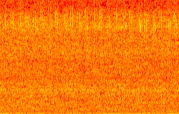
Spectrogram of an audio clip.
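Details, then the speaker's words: Toyota Revo at idle with AC running, after oil was added to a noisy compressor that had run dry of oil: smooth, steady low engine idle with no grinding, rattle or whine from the compressor. Noise gone; normal compressor operation. "Tingnan na natin yung compressor. Oh 'di ba? Nawala na po yung ingay."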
